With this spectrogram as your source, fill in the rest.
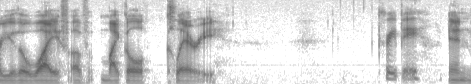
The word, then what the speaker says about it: Cleary: bridget cleary clary cleary i'm gonna go with clary because it rhymes with the word fairy yeah perfect right so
